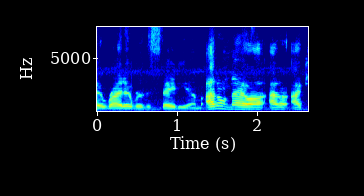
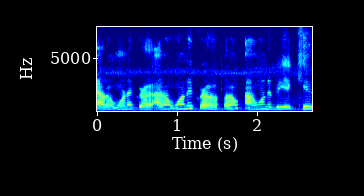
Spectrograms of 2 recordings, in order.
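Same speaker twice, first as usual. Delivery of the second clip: imitated child crying, higher and quieter; 4 semitones higher, 3 dB quieter than usual. Recalling a girl who cried every birthday, imitating a crying child. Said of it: "she cried every year because she would say".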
